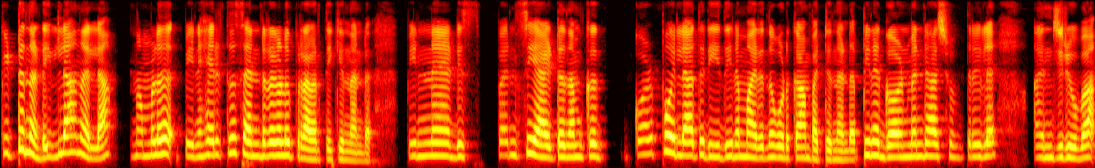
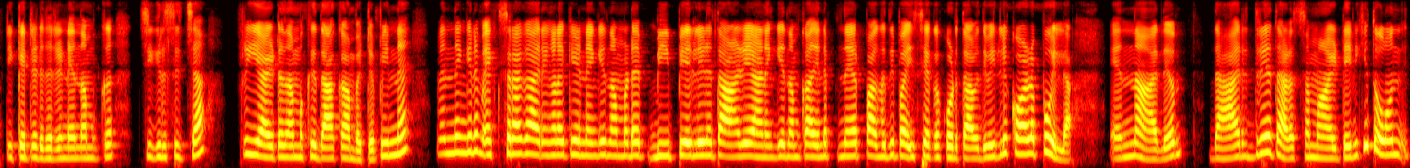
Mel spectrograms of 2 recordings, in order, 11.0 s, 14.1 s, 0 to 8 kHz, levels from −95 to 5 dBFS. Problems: none marked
